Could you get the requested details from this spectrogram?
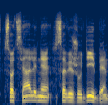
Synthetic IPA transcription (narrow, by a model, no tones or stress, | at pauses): sɔt̪sʲæːlʲɪnʲeːsɐʋʲɪʒoːd̪ʲiːbʲeː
